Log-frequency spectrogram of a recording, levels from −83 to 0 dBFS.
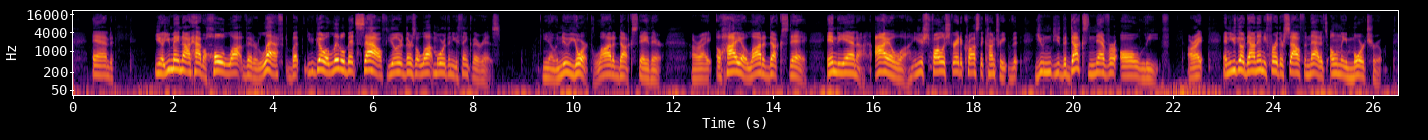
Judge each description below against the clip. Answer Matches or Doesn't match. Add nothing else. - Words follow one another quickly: Doesn't match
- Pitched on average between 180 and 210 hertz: Matches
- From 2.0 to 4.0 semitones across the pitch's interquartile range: Doesn't match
